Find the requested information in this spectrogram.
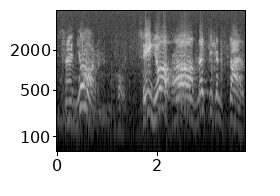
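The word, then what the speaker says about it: señor: How do you say senior? No, no senior. Senor.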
